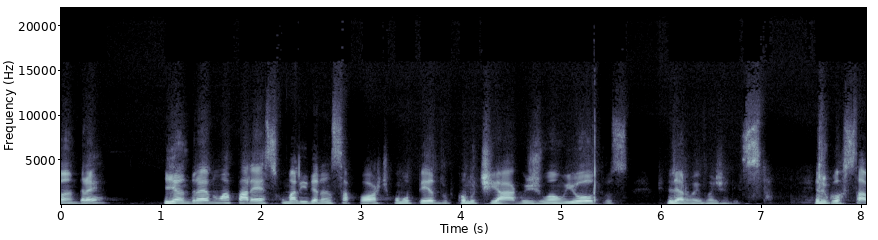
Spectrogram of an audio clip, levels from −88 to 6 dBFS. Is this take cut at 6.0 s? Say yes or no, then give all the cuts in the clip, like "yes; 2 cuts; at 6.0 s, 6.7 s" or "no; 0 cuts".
yes; 2 cuts; at 3.9 s, 6.0 s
